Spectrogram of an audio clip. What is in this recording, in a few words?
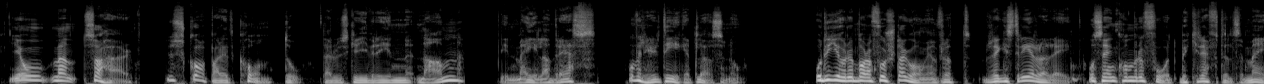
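Swedish Male Conversational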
